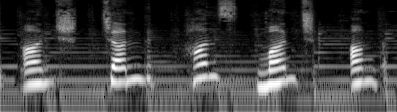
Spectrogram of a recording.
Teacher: अनुस्वार के उच्चारण में नाक से सांस अधिक निकलती है तथा मुख से कम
